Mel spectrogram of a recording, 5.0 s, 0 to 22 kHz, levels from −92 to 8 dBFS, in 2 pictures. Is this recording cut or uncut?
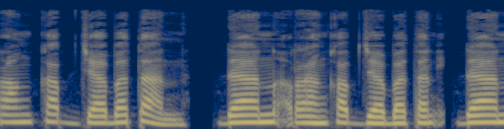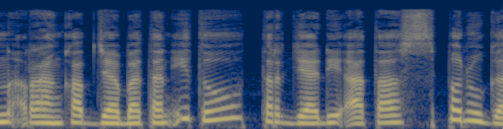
cut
